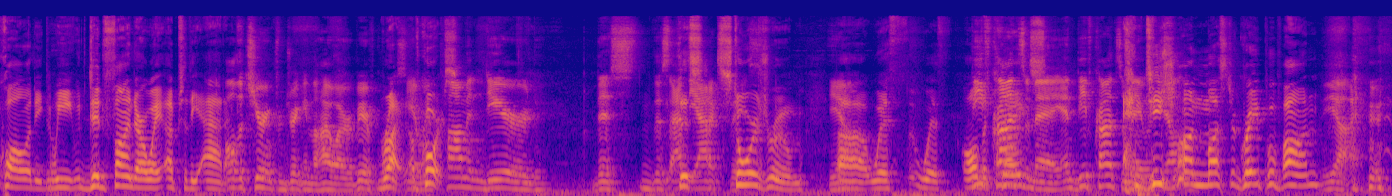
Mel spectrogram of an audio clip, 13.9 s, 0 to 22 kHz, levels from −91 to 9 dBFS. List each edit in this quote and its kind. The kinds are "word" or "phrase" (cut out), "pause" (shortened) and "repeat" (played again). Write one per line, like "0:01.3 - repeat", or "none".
none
